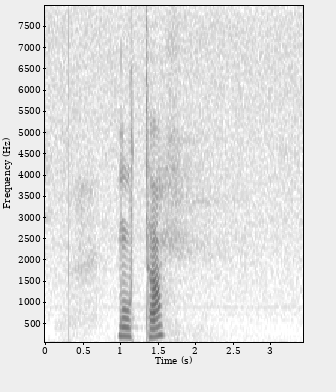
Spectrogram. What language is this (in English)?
Norwegian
